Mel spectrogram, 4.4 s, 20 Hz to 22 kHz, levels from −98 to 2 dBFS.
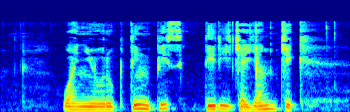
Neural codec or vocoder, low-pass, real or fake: none; 9.9 kHz; real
